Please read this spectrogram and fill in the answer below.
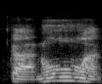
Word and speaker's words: canoa: embarcación allí en Europa ellos le llaman Canoa con la última sílaba lengua luenga larga esa Canoa y entonces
